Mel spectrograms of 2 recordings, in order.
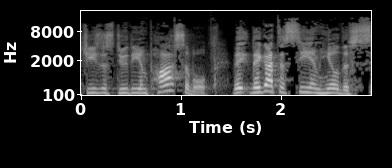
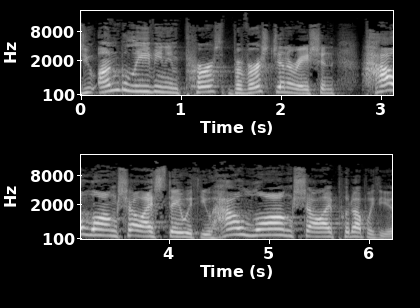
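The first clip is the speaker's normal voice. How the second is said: exasperated, louder and higher; frustrated rebuke; 6 semitones higher, 5 dB louder than usual. Acted. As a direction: scold them like a fed-up teacher. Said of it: "You can sense how frustrated he is".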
